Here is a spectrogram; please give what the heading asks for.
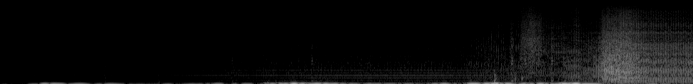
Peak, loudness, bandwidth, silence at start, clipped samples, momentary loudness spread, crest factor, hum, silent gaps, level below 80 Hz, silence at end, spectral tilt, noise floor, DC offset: -20 dBFS; -39 LUFS; 17 kHz; 0.3 s; under 0.1%; 27 LU; 16 dB; none; none; -48 dBFS; 0 s; -3.5 dB/octave; -61 dBFS; under 0.1%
